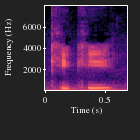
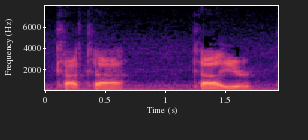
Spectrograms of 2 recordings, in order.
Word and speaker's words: Kiki Cuyler: next a guy that I pronounced his name incorrectly it's kakai Kayer I always call him Kiki but by reading some of the history I believe it was pronounced Kaka Kayer and uh the reason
